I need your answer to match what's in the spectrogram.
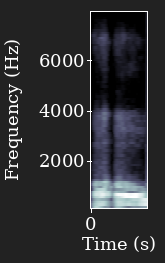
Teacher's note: it's that sudden quick stop in the middle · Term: glottal stop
